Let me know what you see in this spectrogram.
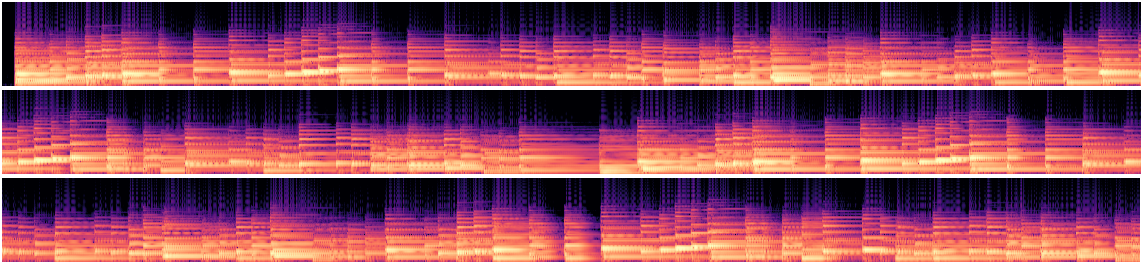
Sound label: bach minuet in g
